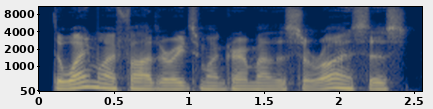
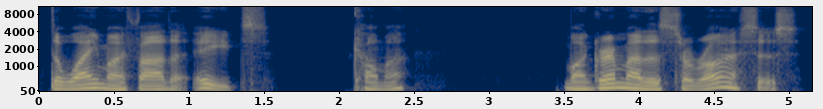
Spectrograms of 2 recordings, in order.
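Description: First: It runs on with no break after "eats". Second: There is a break after "eats".

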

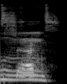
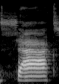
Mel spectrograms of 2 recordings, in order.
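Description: First: The vowel sounds like the 'e' in sex. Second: The vowel is the open 'a' of sacks. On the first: "if you're in Wisconsin ... you say sacs" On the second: "instead of saying sacs"

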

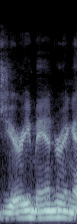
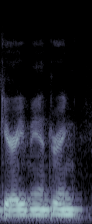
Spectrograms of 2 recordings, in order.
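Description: First: The word begins with a J sound. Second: The word begins with a hard G sound. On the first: This is the pronunciation most people use. "Just about everyone has adopted the pronunciation gerrymandering. I think it sounds like jerry-rigging" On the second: This is the pronunciation few people still use. "I stick to gerrymandering"

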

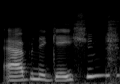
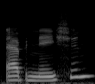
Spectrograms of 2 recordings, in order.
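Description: First: The word is said with a g sound. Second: The word is said without a g sound. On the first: The speaker calls it right. "I think it is abnegation" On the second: The speaker calls it wrong. "There's a G in there. Is it silent?"

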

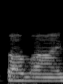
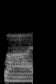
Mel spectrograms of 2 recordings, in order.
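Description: First: A short schwa separates the f and l. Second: The f and l are joined with no vowel. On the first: The speaker calls it wrong. "so they insert that schwa" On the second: The speaker calls it right. "instead of fly"

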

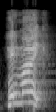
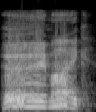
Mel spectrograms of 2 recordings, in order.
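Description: First: It is shouted with no gasp before it. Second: A loud gasp of breath comes before it.

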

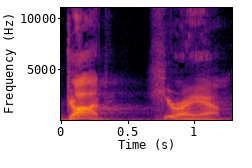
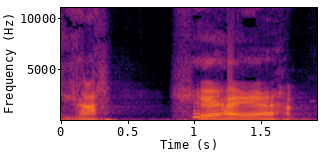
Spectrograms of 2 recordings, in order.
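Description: First: It is said in a clear, alert voice. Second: It is said in a dull, tired voice.

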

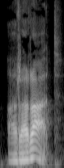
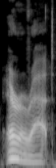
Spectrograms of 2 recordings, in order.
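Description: First: The name is said in a non-American way. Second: The name is said the American way.

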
